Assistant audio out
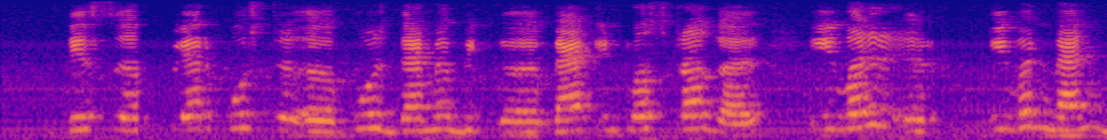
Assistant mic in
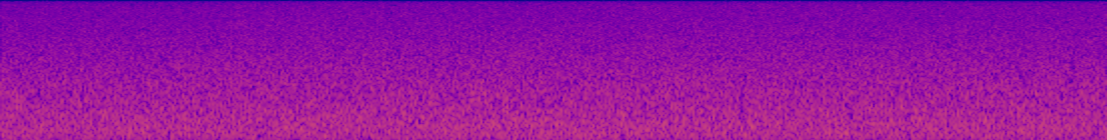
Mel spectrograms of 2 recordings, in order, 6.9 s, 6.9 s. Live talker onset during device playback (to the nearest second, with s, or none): none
